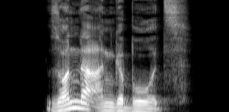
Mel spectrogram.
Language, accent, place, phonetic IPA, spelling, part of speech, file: German, Germany, Berlin, [ˈzɔndɐʔanɡəˌboːt͡s], Sonderangebots, noun, De-Sonderangebots.ogg
- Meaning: genitive singular of Sonderangebot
